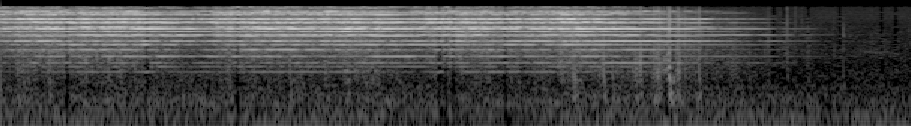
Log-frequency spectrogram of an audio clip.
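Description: A small altar bell (sanctus bell) struck once, giving a high, bright ring with many overtones that fades away over about five seconds. It marks the elevation of the consecrated chalice at the Eucharist.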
